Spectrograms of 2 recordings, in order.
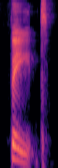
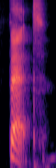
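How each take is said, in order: First: The vowel is long, rhyming with 'late'. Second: The vowel is short, rhyming with 'bet'. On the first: The speaker calls it wrong. "everybody that I ever see pronounce it in a T V show says fate" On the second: The speaker calls it right. "I have always thought it was pronounced fete"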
